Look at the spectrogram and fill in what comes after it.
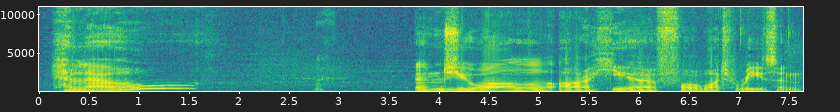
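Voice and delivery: absolutely lovely voice, drawn-out "hello". Game master voicing a voice from the web ball, absolutely lovely voice. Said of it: "you hear an absolutely lovely voice".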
